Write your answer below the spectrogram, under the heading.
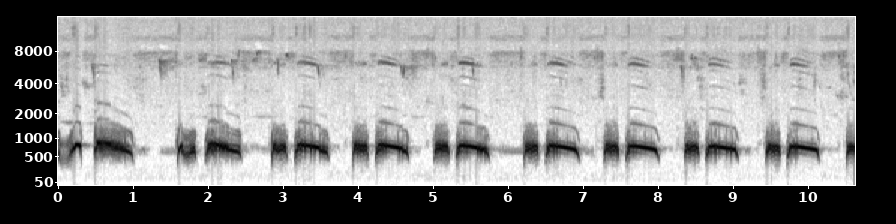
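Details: Decoy spotted dove (tekukur) calling to lure wild forest doves: a rapid series of mellow coos in short and long units, repeated about once a second, loud and clear against near silence.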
